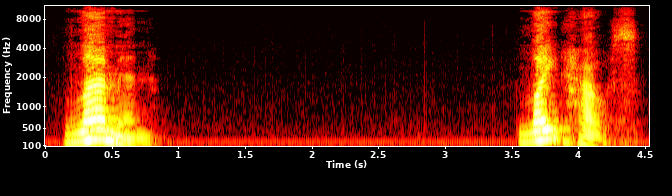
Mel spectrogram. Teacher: the L sound is made by opening the mouth a bit the teeth are slightly apart with only the bottom front teeth shown the tip of the tongue touches the top front teeth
